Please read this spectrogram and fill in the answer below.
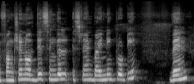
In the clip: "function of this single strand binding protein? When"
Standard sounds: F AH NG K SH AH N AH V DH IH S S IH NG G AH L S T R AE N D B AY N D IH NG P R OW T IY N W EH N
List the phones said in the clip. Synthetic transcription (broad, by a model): F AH NG K SH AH N AH V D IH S S IH NG G AH L S T AE N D B AY N D IH NG P R OW T IY N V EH N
